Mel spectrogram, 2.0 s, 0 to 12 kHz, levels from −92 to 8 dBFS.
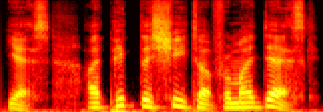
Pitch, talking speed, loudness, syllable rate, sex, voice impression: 150 Hz, 265 wpm, -16 LUFS, 5.9 syllables/s, male, masculine, adult-like, slightly fluent, cool, refreshing, sincere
